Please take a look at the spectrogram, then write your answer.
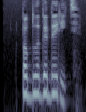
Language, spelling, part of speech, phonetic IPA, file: Russian, поблагодарить, verb, [pəbɫəɡədɐˈrʲitʲ], Ru-поблагодарить.ogg
- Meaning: to thank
